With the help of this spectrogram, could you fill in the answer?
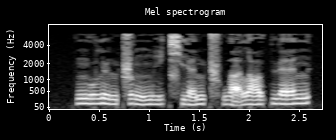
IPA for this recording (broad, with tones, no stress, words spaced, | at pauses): n̪u˥ly˥˧nʈ͡ʂʊ˥˩ŋ mi˧˥t͡ɕʰjɛ˧˥n ʈ͡ʂʰwä̰˨˩lɑ˧˥ʊ̯t̪ɥɛ˧˥n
